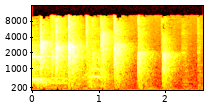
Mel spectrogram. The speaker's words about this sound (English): Round of applause.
